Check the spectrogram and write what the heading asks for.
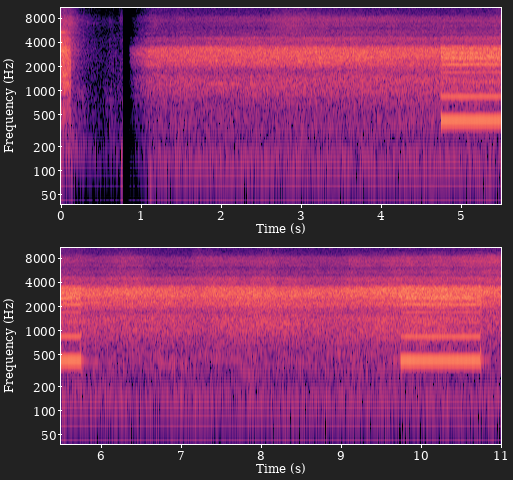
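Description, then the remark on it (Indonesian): A telephone ringback tone sounds twice as a woman calls her relative, each a steady one-second hum spaced several seconds apart, heard over a phone line with a constant hiss and no one speaking. “Jangan macam-macam. Saya telepon ini.”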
